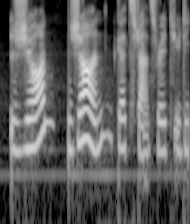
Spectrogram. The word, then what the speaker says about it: Jean: Is it Jean or Jean? Because apparently it sounds like John. So I'm thinking it's pronounced Jean, Jean gets transferred to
